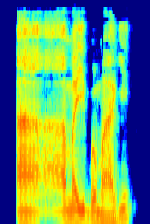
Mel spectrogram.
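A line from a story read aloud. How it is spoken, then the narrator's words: Timid question. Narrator (Russian): робко спросила худосочная личность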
